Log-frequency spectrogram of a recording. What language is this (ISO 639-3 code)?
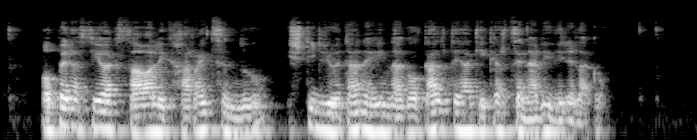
eus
